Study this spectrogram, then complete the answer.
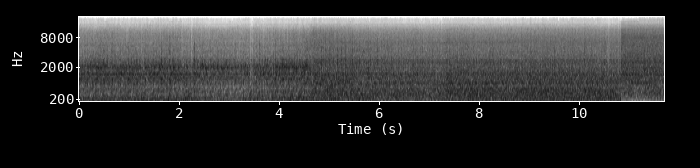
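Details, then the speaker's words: GM 6.5 diesel engine running after work on a high idle solenoid that had not been engaging; steady, even drone at raised idle, no hunting, knocks or surging: high idle now holding properly. "Hopefully she doesn't try to run away, or I'm going to be shutting her down pretty quick. Sounds like a high idle to me. Yeah, baby."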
